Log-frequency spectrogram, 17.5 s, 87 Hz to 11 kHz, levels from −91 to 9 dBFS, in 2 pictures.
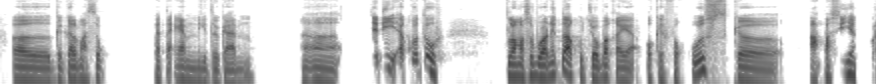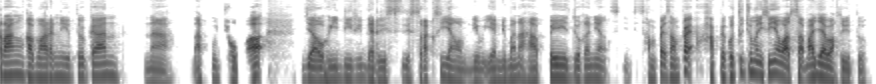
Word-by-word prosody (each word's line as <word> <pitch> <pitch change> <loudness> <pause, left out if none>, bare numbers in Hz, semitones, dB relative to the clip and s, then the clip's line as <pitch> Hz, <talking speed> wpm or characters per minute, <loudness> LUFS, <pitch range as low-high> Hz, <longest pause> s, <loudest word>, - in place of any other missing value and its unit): eee, 115 -2 +2
gagal 120 -1 0
masuk 110 - -5 0.5
PTN 120 -1 -2 0.2
gitu 100 - -7
kan 95 +1 -1 0.6
heeh. 110 -2 -2 0.4
Jadi, - - 0
aku - - 0
tuh - - +2 0.7
selama 135 -1 +5
sebulan 135 -1 +5
itu, - - +6
aku 125 - +5
coba 125 +1 +2
kayak, 110 -2 0
oke - - -5
fokus 180 +6 -2
ke 120 - +2 0.6
apa - - 0
sih 155 -1 +1
yang - - -17
kurang 150 0 +6
kemarin 135 0 +3
itu 130 +1 -5
kan. 140 +1 +3 0.4
Nah, 100 -4 -3 0.2
aku - - -6
coba - - +4 0.3
jauhi 115 -1 +1
diri 120 0 -6
dari 110 -2 -1
dis - - -10
distraksi 120 +3 -4
yang 105 -4 -2
di 105 +1 -6
yang 110 - -1
di 110 - -5
mana, 120 +1 -2
HP 115 +3 +1
itu 120 - -3
kan 120 +1 -4
yang 120 -2 -3
s - - -17 0.2
sampe 120 +3 -3
sampe 125 -1 +5
HP 130 - -5
ku 135 - 0
tuh, 175 - -5
cuma 165 -3 +2
isinya 155 +2 +2
WhatsApp 130 - +2
aja 135 0 +7
waktu 105 -3 +1
itu. 95 - -11
120 Hz, 190 wpm, -27 LUFS, 110-135 Hz, 0.7 s, aja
